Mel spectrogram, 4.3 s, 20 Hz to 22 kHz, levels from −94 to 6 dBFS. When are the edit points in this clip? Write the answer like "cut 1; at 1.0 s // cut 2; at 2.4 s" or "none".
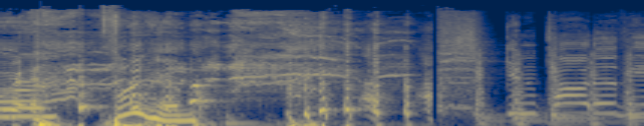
cut 1; at 2.8 s

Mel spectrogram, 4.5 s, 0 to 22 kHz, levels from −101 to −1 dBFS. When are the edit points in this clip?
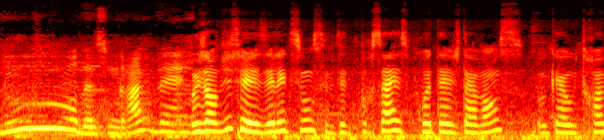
cut 1; at 1.3 s

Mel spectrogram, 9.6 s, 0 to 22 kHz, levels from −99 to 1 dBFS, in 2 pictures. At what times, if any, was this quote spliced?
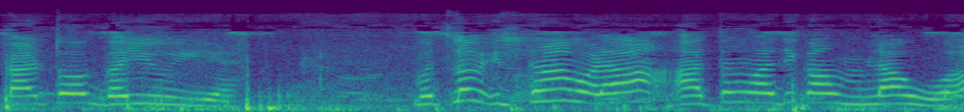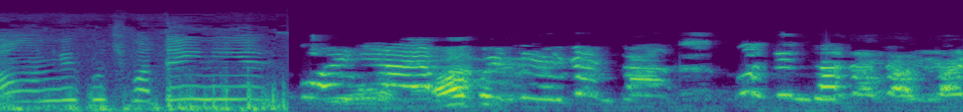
cut 1; at 6.2 s

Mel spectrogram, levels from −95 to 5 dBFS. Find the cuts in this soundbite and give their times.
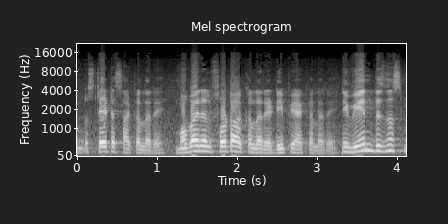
cut 1; at 1.1 s // cut 2; at 3.2 s

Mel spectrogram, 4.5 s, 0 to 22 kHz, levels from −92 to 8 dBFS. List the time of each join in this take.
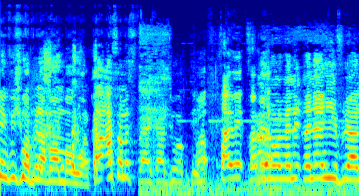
cut 1; at 1.7 s

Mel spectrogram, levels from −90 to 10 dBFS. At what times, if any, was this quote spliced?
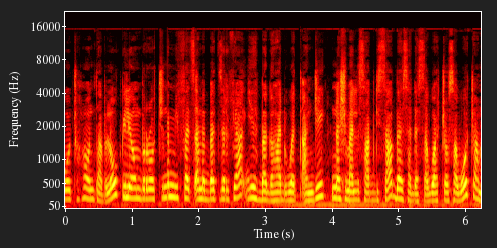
cut 1; at 1.6 s

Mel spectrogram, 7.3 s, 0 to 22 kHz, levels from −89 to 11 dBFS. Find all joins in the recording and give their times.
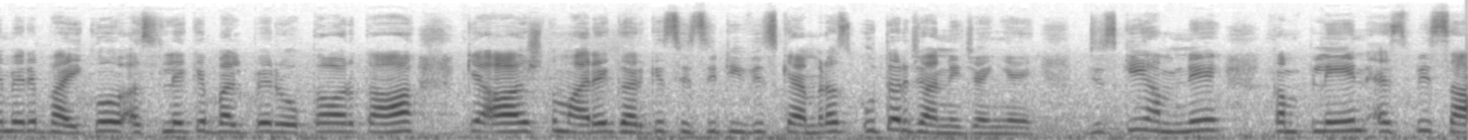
none

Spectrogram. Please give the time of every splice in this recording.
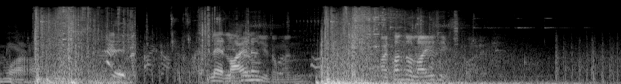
cut 1; at 1.4 s

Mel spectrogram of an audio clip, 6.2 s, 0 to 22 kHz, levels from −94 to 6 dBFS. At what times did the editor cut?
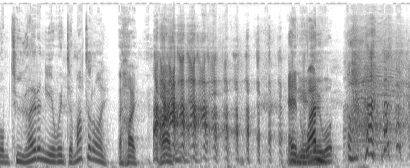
none

